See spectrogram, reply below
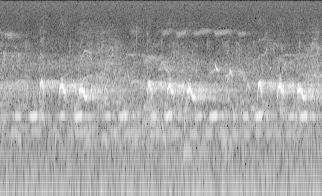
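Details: Birds calling: triplets of slurred, falling notes repeated roughly every one and a half seconds, with faint chirps and a low steady hum underneath.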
